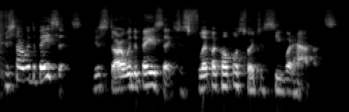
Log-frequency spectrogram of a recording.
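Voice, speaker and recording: A man's voice: fairly high pitch, fairly quick, gravelly. A man from Venezuela who grew up speaking Spanish and Italian, chatting casually as an advertising expert guest. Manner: relaxed, chatty, frequent fillers. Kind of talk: casual interview chat.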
